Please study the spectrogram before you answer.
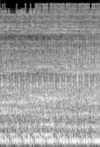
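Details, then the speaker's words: Engine still misfiring after fuel pump priming and start, lacking power: rough idle with a steady knock each turn, more lifter tap than deep rod knock; owner suspects a lifter, cause unconfirmed; engine knocking at idle. "Oh, that's fucking knocking for sure."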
